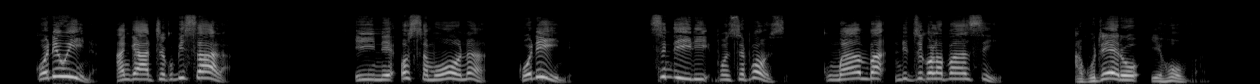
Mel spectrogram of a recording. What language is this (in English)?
Nyanja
